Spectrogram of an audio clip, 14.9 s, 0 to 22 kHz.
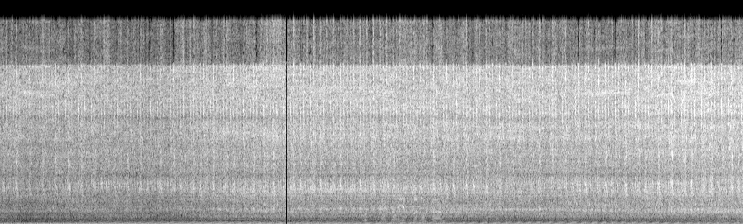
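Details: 1988 BMW 325 sedan after a cold start, idling while the temperature gauge rises, microphone moved near the injectors. Fast, light injector ticking at about 2.5 per second over a steady hum; idles normally.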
